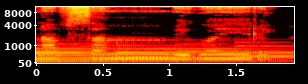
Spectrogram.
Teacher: Hukumnya iklab karena huruf sin berharokat fathah tanwin bertemu dengan huruf ba. Cara membacanya dengan tanwin berubah menjadi mim dan berdengung serta ditahan selama 3 harokat.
